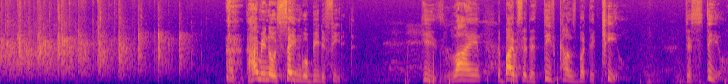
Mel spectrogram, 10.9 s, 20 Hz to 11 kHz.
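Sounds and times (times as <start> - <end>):
scattered applause: 0.0 - 3.0
crowd clapping in a steady rhythmic beat: 0.0 - 3.2
speech: 3.4 - 5.2, 6.3 - 9.4, 10.3 - 10.9.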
